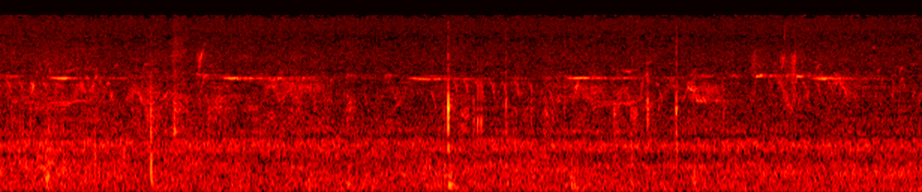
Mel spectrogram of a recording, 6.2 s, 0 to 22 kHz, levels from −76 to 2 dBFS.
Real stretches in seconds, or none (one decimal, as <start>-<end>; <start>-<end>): 0.0-1.7; 2.3-3.2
